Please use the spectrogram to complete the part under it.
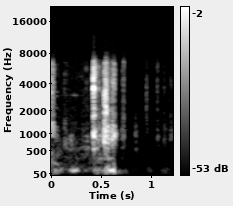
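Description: Typing on a computer keyboard while filling in an online entry form: a short run of keystrokes, a few louder clacks followed by several soft, spaced taps.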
